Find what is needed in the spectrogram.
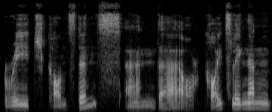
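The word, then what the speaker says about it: Kreuzlingen: constance and uh or kuizlingen that's the german how to say the swiss city um on the other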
